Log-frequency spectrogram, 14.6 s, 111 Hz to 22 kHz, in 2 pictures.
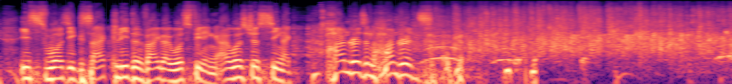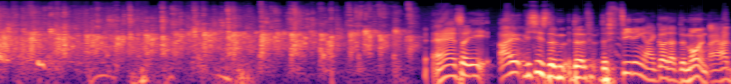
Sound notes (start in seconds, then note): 5.0 applause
